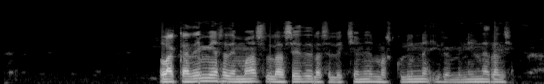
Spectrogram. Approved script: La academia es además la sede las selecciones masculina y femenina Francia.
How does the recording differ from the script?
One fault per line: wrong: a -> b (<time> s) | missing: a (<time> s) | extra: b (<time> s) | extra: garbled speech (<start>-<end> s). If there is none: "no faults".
no faults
